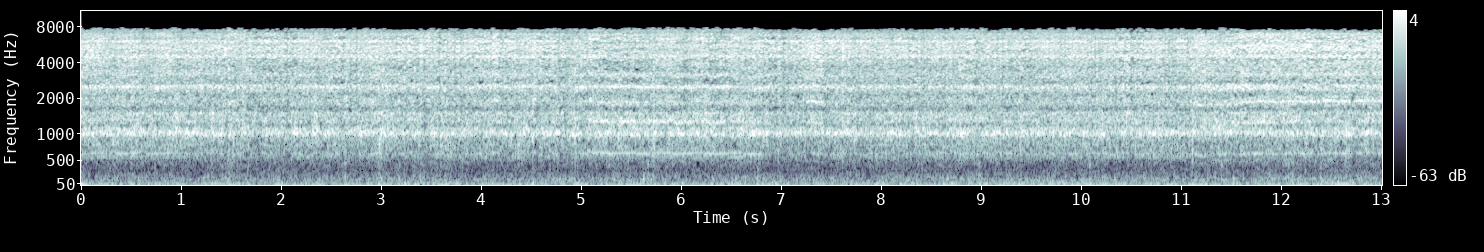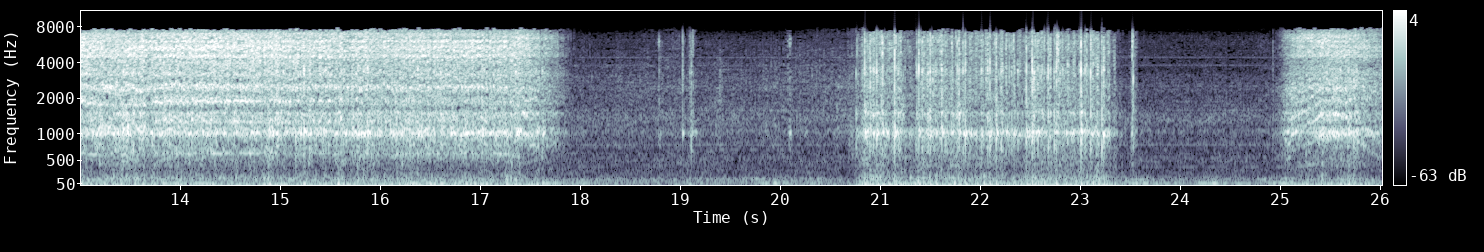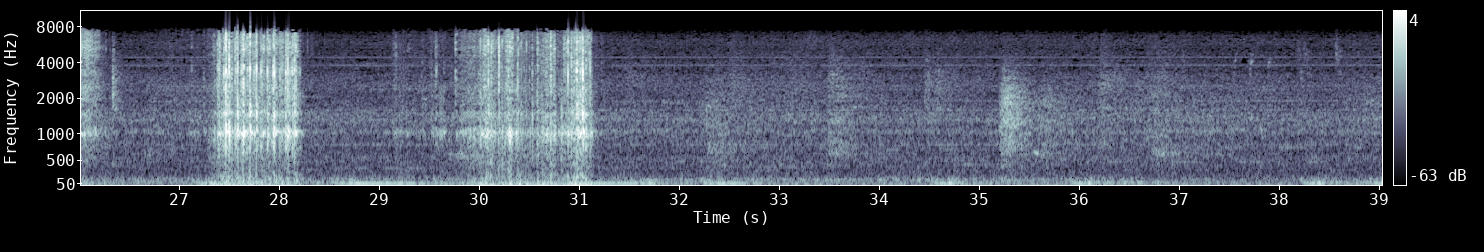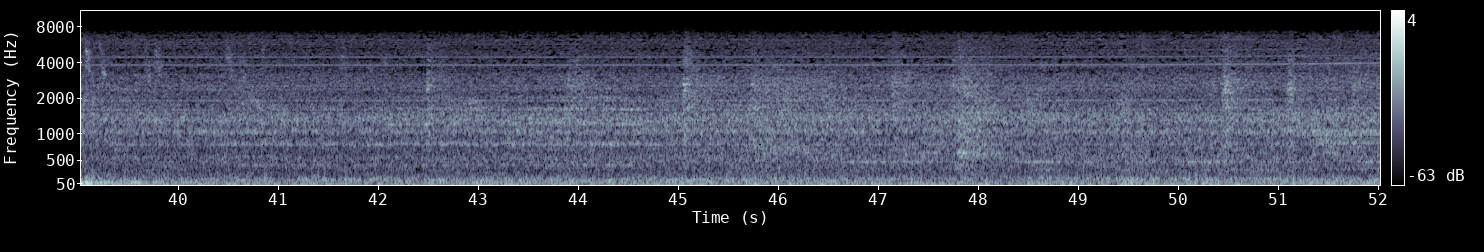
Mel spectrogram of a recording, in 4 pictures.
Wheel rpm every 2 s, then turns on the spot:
170, 170, 170, 160, 170, 160, 160, 160, 110, 10, 20, 20, 30, 10, 10, 20, 0, 0, 0, 0, 0, 0, 0, 0, 0, 0.
20-24 26-28 30-32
